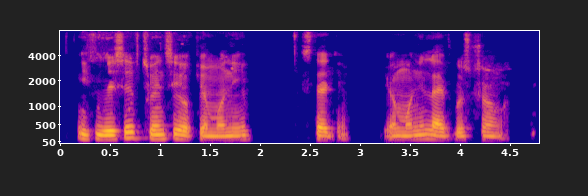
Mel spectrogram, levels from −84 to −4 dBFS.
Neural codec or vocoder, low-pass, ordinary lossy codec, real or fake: none; none; none; real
